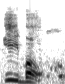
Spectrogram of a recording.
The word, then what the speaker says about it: Igbo: like that it's really ebo like like like the pronunciation right the I the i in ebo is a e sound it's like it gives off a e sound so when you see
